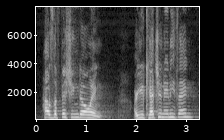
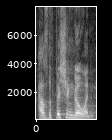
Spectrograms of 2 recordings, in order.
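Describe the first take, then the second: First: Even higher, louder teasing call from afar; calling from the shore. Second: High, loud friendly call across the water; calling from the shore. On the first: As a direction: shout it playfully across the water. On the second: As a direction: call out to someone far off on the shore. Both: Retold or imitated. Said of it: "I hear a voice from the shore say".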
